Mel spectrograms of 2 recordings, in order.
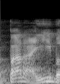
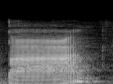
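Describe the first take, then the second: First: Said in the usual way. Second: "Paraíba" drawn out as pa, ra, í, ba; syllable by syllable. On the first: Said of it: "vou separar aqui certinho". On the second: Shown as a demonstration. Teacher splits the word to find the stress, syllable by syllable. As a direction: say "Paraíba" in four slow, lower, separated syllables. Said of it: "você separa a sílaba assim".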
